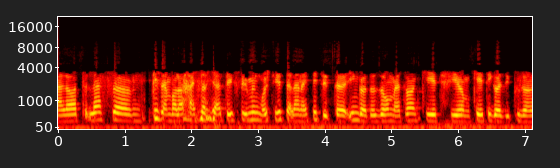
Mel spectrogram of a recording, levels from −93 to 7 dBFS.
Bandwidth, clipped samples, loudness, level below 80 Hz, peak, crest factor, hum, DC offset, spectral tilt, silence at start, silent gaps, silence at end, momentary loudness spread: 7.4 kHz; under 0.1%; -26 LUFS; -52 dBFS; -12 dBFS; 14 dB; none; under 0.1%; -5.5 dB/octave; 0 s; none; 0 s; 4 LU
